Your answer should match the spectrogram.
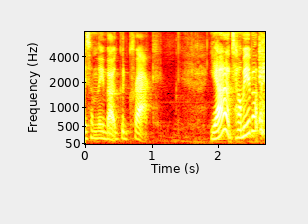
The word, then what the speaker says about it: craic: We are talking about, it is spelled C-R-A-I-C, craic. It's pronounced crack. It's an Irish word.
